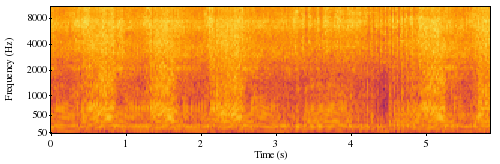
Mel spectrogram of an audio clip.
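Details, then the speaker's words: Suzuki GD110 scrambler that others had failed to start, after new spark plug, timing check and ignition work: single-cylinder now starts and revs cleanly, rising and falling smoothly with no misfire; strong healthy running. "Okay yan napakalakas na po ng kanyang power paandar na po guys yan Okay na po naputol lang po yung video natin kanina"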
